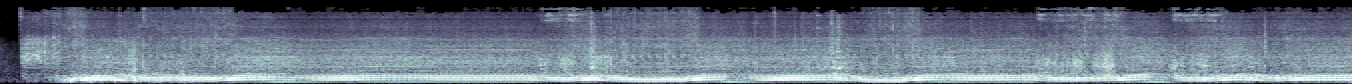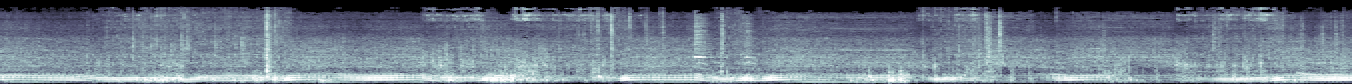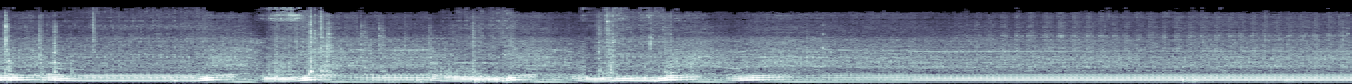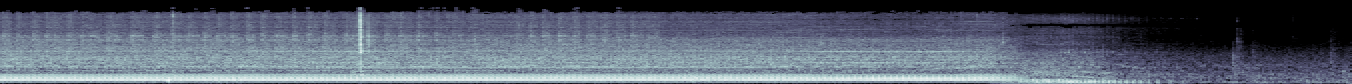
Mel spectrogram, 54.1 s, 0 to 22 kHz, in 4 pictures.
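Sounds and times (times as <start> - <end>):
tractor engine revving: 0.0 - 52.5.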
